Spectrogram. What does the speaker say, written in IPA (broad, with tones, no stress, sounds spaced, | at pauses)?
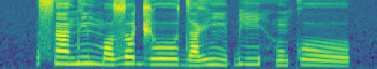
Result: s ã˦ d ĩ˦ m ɔ˧ z ɔ˦ d͡ʒ oː˧ d a˨ ɣ ĩ˦˨ ɓ iː˦ h ũ˧ k oː˦˨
